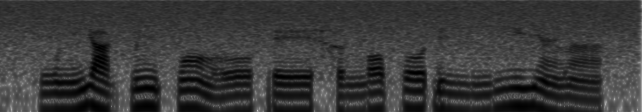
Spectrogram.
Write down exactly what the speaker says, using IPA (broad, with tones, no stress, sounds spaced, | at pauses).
w ĩ˨˦ j a˨ k͡p ĩ˦˨ p ɔ̃˦˨ ɣ o˧ | ɾ eː˨ h ə˨ ŋ ɔ˧ p o˧ ɗ iː˨ ŋ iː˦ j ɛ̃˨ l ã˨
